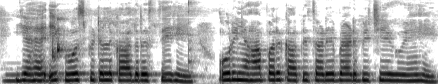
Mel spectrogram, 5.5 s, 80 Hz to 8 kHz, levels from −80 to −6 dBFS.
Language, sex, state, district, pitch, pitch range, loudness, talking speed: Hindi, female, Uttar Pradesh, Saharanpur, 220 Hz, 215-225 Hz, -14 LUFS, 165 wpm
